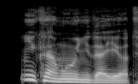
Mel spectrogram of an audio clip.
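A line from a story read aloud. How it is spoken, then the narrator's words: Sighing. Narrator (Russian): вновь вздохнул Алексей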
